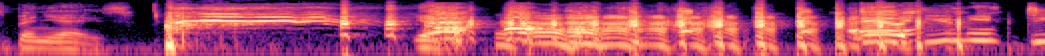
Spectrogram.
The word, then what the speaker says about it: beignet: ask um when Daniel's on ask him to pronounce beignet yeah do you mean do you mean beg Nets no oh Daniel's gonna be furious oh he's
